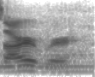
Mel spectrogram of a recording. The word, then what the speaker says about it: Sarver: pronounce it, I'm like, can you say Carver? And they're like, yeah. I'm like, change the C to an S. Now it's Sarver.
